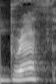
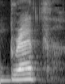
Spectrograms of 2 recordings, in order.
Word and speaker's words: breadth: breath I I believe I can't really pronounce the d that well there but but anyway uh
